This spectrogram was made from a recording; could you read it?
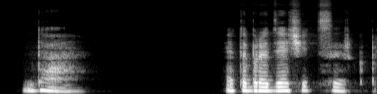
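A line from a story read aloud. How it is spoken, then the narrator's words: Whisper. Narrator (Russian): прошептал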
